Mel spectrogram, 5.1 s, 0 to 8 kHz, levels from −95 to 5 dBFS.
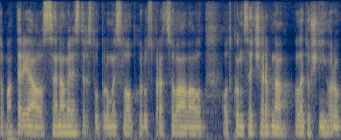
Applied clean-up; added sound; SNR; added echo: neural mask model DeepFilterNet 3.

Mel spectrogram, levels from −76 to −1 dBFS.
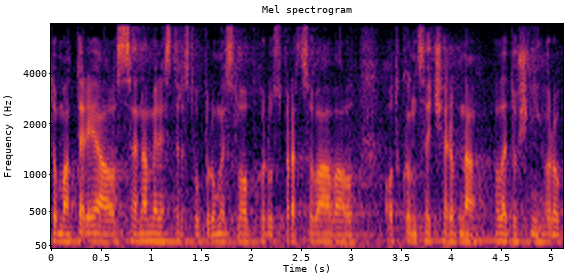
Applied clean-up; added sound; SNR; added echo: none; none; none; none.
